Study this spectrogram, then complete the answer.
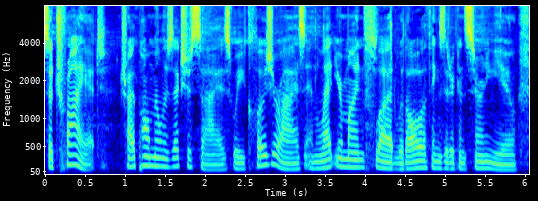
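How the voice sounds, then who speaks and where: In a normal speaking voice, the speaker goes at a fairly quick pace with lively intonation and hardly any pauses. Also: man, medium pitch for a man. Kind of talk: guided prayer meditation.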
